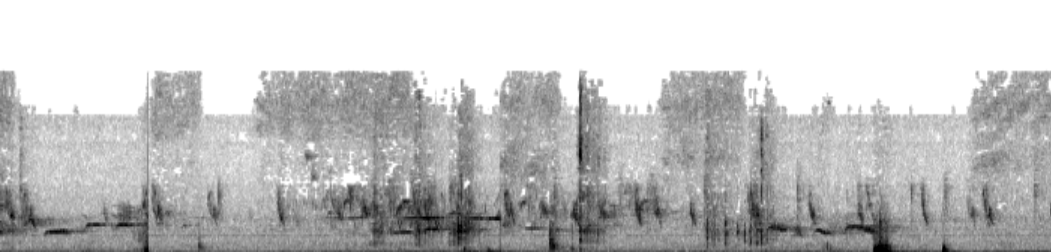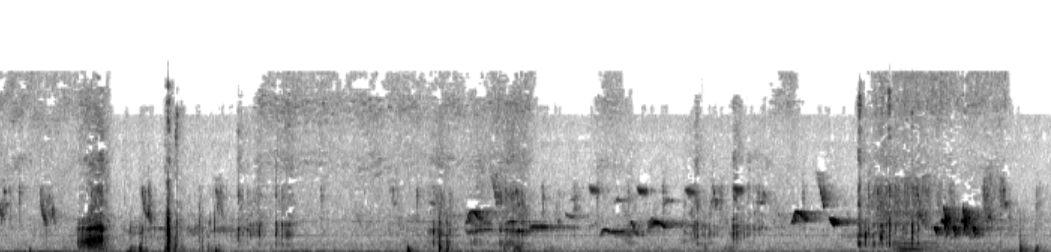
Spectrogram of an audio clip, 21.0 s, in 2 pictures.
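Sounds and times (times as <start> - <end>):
birds chirping and whistling: 0.0 - 20.7
loud thump: 8.7 - 9.6.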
